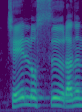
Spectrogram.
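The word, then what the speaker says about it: ζῆλος: 그런데 여기서 쓰인 이 시기라는 단어도 헬라어 원어를 보니까 제일로스라는 단어가 쓰였습니다. 영어의 젤러스와 거의 발음이 흡사합니다. 제일로스, 젤러스.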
